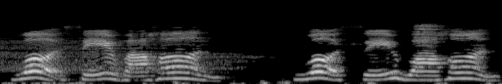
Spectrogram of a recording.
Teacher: व प्रोनाउंस करते वक्त हमें दांतों का और होठों का दोनों का उपयोग करना पड़ता है, इसीलिए इसे दंतोष्ठ वर्ग कहा जाता है।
